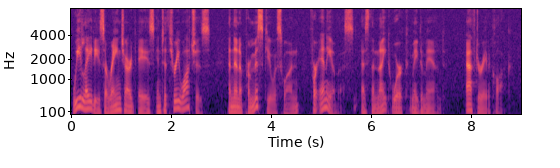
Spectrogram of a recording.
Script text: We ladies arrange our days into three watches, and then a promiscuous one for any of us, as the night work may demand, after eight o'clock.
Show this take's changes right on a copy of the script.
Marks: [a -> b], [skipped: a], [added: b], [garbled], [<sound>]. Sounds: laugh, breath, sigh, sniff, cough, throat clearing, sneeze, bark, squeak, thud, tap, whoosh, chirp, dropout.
We ladies arrange our days [dropout] into three watches, and then a promiscuous one for any of us, as the night work may demand, after eight o'clock.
